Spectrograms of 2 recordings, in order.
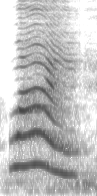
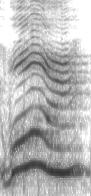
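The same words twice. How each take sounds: First: It is spoken in a small, speechlike childlike voice. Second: It is spoken in a lofty, hooty head voice. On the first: The speaker calls it right. "the little child or the little girl uh, voice" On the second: The speaker calls it wrong. "head voice means loft"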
